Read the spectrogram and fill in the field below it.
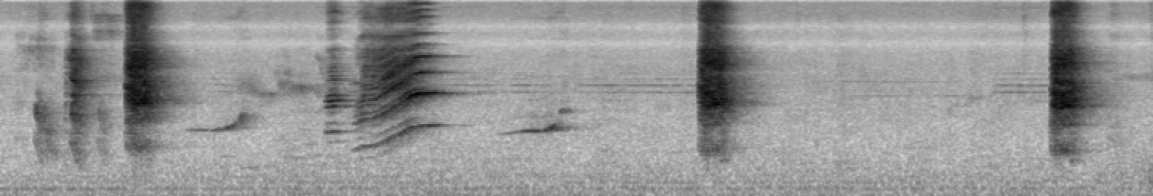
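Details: Noisy rose-ringed parakeet giving harsh, broadband screeches, four loud bursts spaced irregularly over nearly nine seconds, with a few softer rising squawks and short level whistled notes between them.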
